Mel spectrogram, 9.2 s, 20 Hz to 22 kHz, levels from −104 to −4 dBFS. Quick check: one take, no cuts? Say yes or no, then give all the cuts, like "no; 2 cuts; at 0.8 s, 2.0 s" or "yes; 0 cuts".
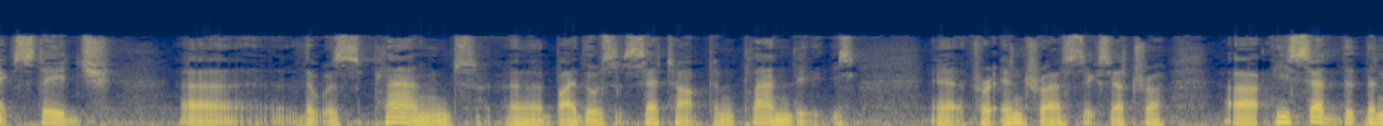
yes; 0 cuts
